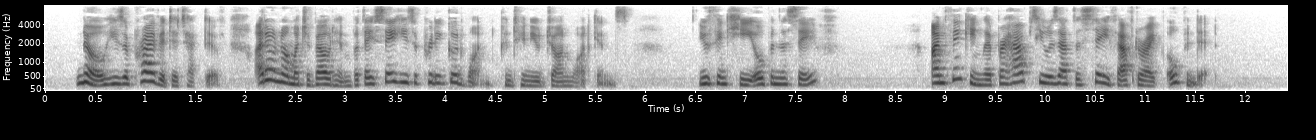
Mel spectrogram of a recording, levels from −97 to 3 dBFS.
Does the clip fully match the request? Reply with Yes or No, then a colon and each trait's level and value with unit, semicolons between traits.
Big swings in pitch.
Yes: wide, 5.8 semitones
